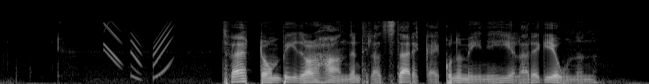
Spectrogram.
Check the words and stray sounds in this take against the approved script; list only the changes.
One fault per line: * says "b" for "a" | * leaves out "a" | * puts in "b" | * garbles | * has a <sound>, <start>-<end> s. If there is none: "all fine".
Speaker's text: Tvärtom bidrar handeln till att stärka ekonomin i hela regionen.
* has a chirp, 1.0-1.8 s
